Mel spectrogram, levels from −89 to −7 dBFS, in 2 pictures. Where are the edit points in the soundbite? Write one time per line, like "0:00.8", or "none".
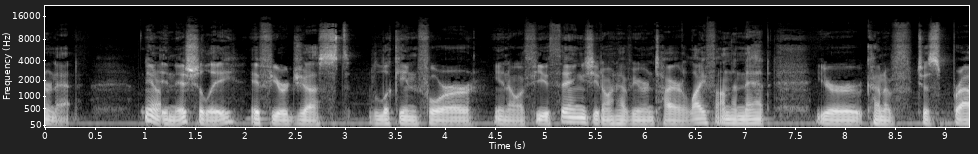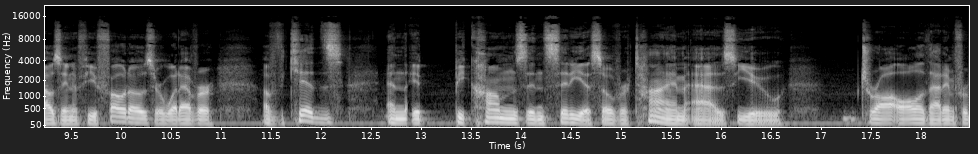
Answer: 0:01.2
0:12.9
